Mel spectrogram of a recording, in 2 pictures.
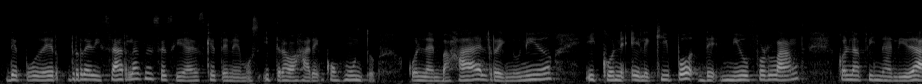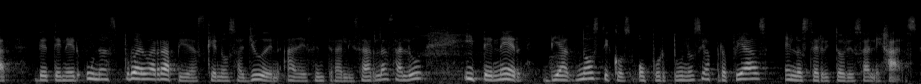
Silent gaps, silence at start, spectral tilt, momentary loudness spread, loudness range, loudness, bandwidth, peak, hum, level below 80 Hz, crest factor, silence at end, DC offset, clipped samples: none; 0.05 s; -6.5 dB/octave; 8 LU; 4 LU; -35 LUFS; 12 kHz; -14 dBFS; none; -76 dBFS; 20 dB; 0.05 s; under 0.1%; under 0.1%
